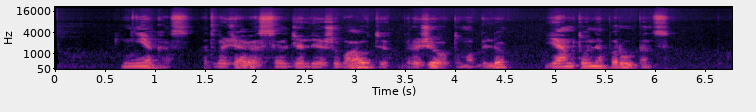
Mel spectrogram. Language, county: Lithuanian, Marijampolė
